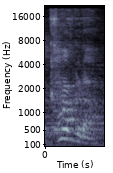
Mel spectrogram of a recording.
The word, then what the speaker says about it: Ghagra: stone the word ghagra came from the word gagra which means water filled metal pot the gargling sound of water led to such naming of the falls during british rule indigo merchant frederick rice pronounced it as ghagra which continued thereafter actually the shape of the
